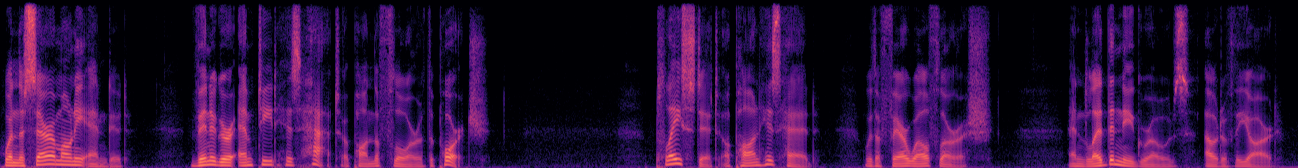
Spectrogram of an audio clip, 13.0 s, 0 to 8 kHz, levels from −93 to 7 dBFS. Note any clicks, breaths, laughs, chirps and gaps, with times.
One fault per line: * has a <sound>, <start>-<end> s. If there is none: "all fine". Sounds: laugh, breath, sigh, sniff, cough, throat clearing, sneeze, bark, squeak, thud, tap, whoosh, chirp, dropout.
all fine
